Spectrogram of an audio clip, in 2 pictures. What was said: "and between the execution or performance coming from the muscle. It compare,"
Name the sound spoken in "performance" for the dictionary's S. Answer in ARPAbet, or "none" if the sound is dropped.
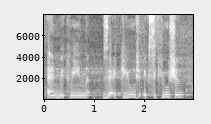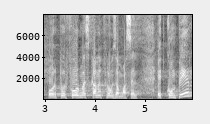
S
